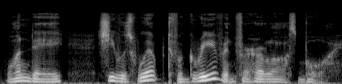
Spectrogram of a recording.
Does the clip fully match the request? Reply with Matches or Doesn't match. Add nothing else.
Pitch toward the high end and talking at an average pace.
Doesn't match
